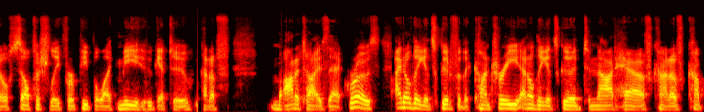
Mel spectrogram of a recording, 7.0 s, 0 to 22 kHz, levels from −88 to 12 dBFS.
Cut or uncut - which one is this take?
cut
